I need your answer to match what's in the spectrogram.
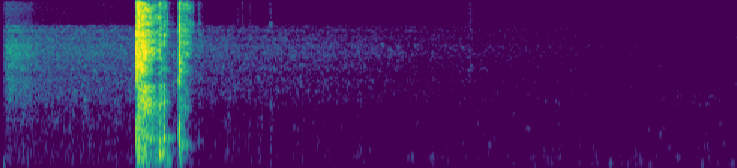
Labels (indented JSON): {
  "expert_labels": [
    {
      "quality": "good",
      "cough_type": "wet",
      "dyspnea": false,
      "wheezing": false,
      "stridor": false,
      "choking": false,
      "congestion": false,
      "nothing": true,
      "diagnosis": "healthy cough",
      "severity": "pseudocough/healthy cough"
    }
  ]
}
